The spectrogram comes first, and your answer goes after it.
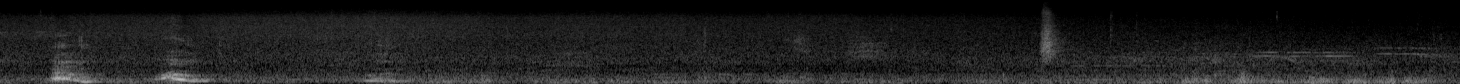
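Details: Captive lioness at Tobe Zoo, Japan, on 11 January 2023, threatening a male lion: two short, harsh, deep growling bursts about a second apart open the recording. Softer growls follow over steady background noise.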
